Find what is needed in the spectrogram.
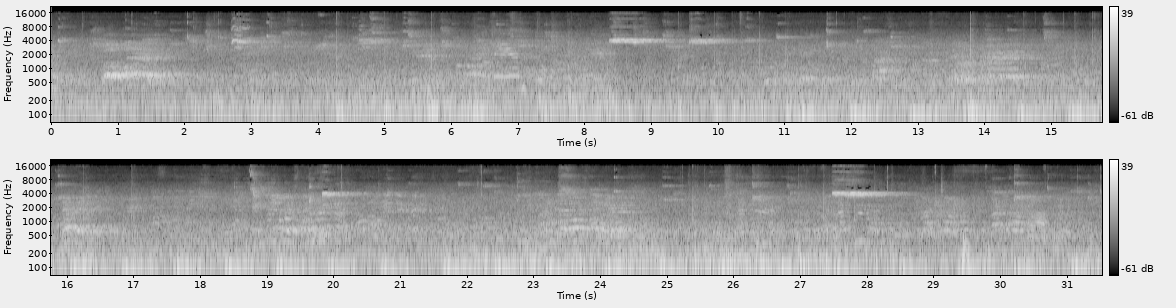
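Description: Basketball game on a hardwood gym court: the ball bouncing as it is dribbled, in a steady run of about two bounces a second through the second half, under scattered shouts and chatter of players and spectators echoing in the large hall. A few short high squeaks cut through now and then.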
